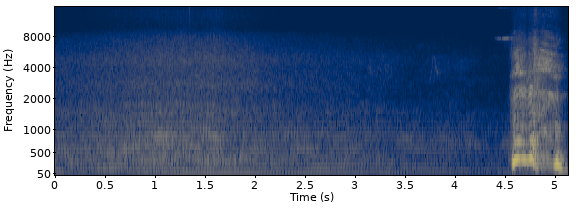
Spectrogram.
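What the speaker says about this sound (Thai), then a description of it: "ไว้จามก่อนได้ไหม" A person reviewing Soundpeats earbuds gives a single sharp, loud sneeze at the very end, after several seconds of quiet indoor background.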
